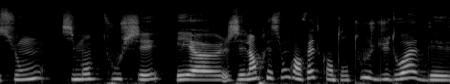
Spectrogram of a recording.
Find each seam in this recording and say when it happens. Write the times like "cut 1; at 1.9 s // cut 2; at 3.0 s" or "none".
cut 1; at 1.7 s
